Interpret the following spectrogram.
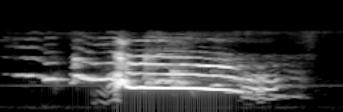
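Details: Pet Chihuahua howling: one drawn-out, clear tonal note that swells after a brief rising onset, holds steady and slowly sags in pitch over about two seconds before fading, with bright overtones and a quiet background.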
